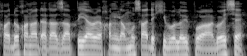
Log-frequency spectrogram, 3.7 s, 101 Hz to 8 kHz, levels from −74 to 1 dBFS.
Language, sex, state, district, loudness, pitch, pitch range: Assamese, male, Assam, Sonitpur, -15 LUFS, 105 Hz, 100-115 Hz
